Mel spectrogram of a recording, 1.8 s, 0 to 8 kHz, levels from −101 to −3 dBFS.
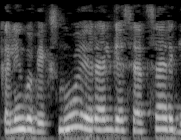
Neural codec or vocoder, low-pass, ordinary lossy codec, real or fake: none; 7.2 kHz; MP3, 32 kbps; real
